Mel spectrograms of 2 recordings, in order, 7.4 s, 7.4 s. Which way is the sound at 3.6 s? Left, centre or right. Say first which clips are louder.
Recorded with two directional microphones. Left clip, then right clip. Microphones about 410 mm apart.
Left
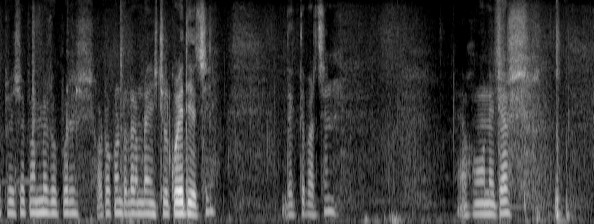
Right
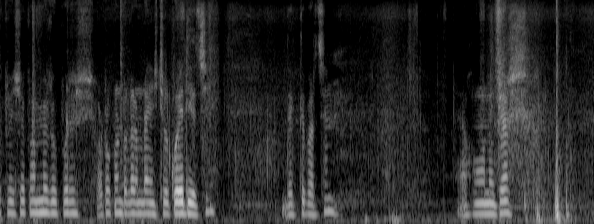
Left 5 dB; centre.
